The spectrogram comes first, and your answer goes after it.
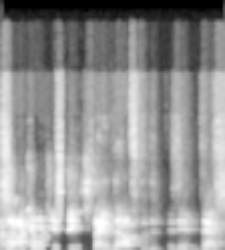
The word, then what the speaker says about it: Acherontia Styx: First of all, have I pronounced that correctly? And what the bloody hell is it? Paul, that's got to be you, man. Yeah, you certainly have pronounced it spot on.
